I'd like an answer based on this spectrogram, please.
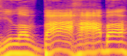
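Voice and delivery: put-on broad, thick Massachusetts Boston accent. Retelling what a man asked on seeing her Maine hoodie, imitating a Boston accent. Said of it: "in his best Boston accent".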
